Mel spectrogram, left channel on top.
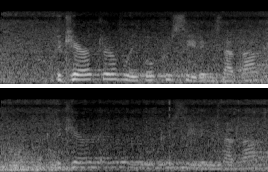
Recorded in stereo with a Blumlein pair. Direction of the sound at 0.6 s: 20° left.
